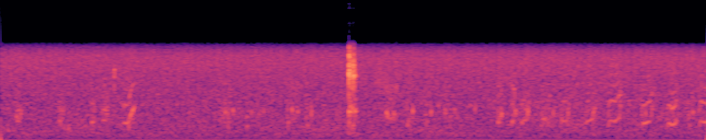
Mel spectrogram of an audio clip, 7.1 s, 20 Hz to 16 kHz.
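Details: Skinny guinea pig mother Daisy and her pups, litter born 2 August 2012, recorded 19 August 2012 at CHS Luna; quick soft squeaks scattered across, a single sharp click or knock midway.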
